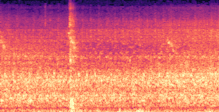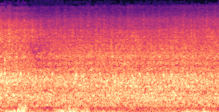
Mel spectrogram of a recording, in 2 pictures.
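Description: Steady rumble of an electric scooter rolling along a paved bike path, wheels and deck running over the surface, with a sharp rattle about a second in and a few low knocks over bumps in the middle.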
